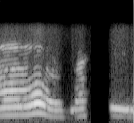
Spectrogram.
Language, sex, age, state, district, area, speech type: Dogri, male, 18-30, Jammu and Kashmir, Udhampur, rural, conversation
